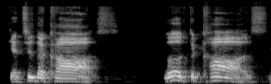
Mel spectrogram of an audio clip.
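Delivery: slow, drawn-out Boston "cahs"; playing with a slow Boston accent. Shown as a demonstration. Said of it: "a lot from Boston".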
